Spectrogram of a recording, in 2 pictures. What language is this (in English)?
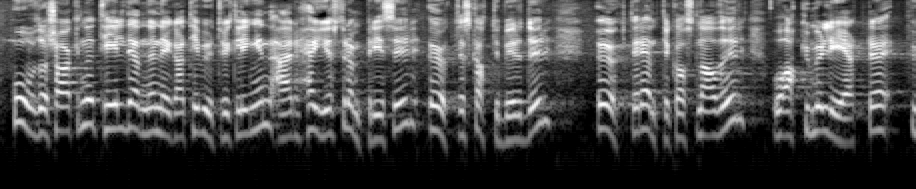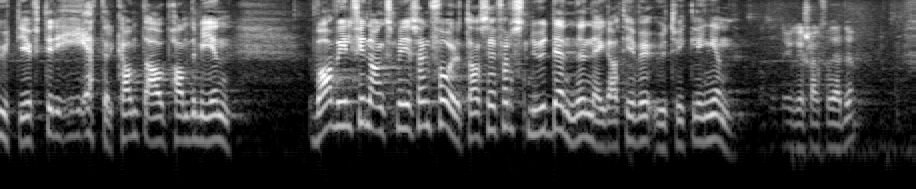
Norwegian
